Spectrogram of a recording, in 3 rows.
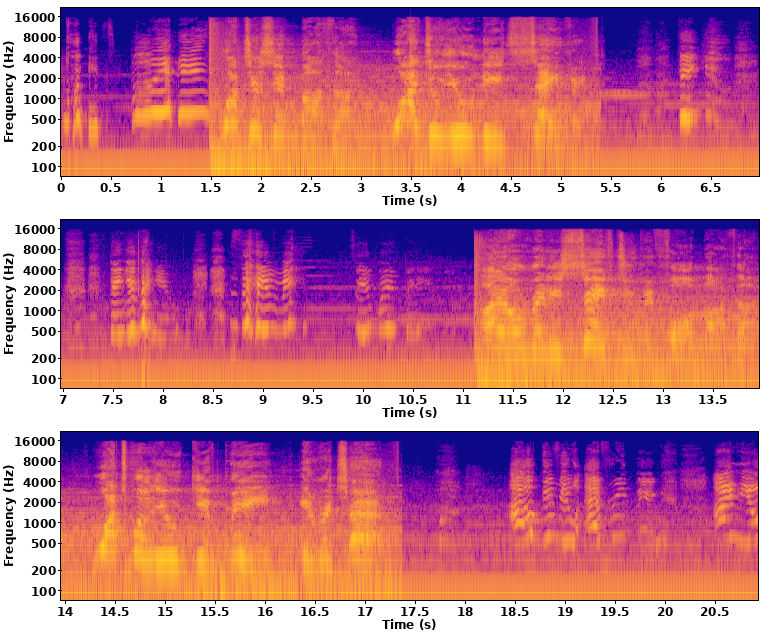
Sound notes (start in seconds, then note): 8.2 gasps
